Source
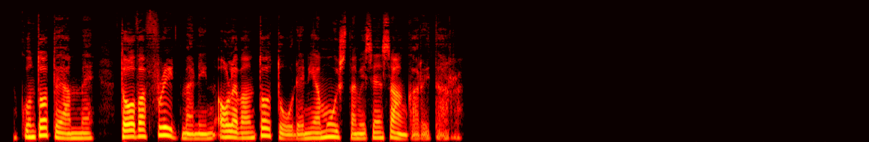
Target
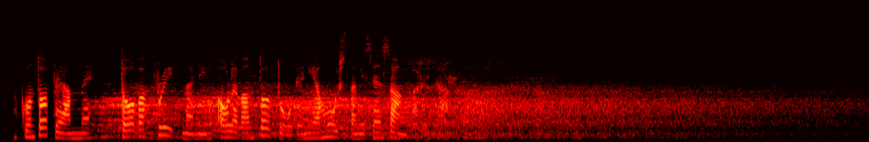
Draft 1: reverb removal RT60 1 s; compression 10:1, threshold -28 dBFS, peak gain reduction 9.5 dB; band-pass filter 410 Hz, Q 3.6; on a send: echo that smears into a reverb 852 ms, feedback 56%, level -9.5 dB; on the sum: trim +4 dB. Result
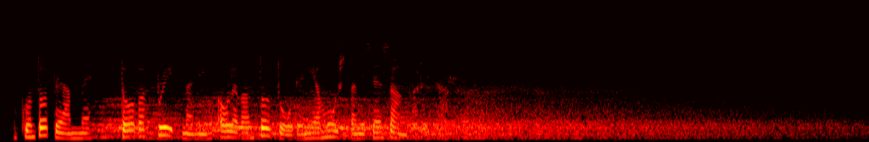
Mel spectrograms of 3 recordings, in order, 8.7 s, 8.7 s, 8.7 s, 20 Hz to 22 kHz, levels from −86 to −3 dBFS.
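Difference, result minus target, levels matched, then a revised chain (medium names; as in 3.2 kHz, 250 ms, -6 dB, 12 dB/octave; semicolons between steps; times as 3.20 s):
1 kHz band -15.0 dB
reverb removal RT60 1 s; compression 10:1, threshold -28 dBFS, peak gain reduction 9.5 dB; band-pass filter 1.1 kHz, Q 3.6; on a send: echo that smears into a reverb 852 ms, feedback 56%, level -9.5 dB; on the sum: trim +4 dB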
